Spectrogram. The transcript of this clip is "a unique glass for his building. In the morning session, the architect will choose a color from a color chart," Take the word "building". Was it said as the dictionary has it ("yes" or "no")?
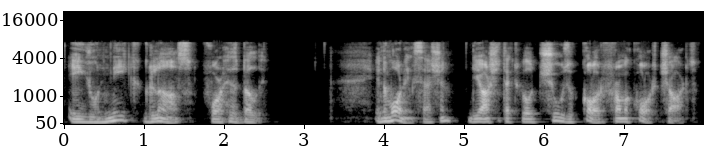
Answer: yes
